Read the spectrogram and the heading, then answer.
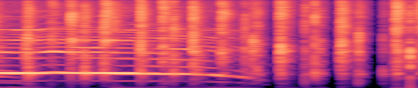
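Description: Brief applause from a small group: quick claps under a sustained tonal whoop, then thinning out into a few separate, distinct claps at the end.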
